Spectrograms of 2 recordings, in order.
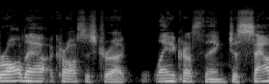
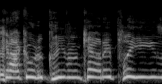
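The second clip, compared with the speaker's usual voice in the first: mock crying. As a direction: imitate a drunk man crying and begging. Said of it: "As he's, like, crying".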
